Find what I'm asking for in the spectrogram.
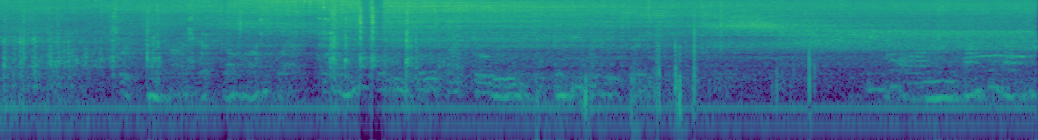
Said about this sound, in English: I'm gonna toss them around. Get them mixed in together.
